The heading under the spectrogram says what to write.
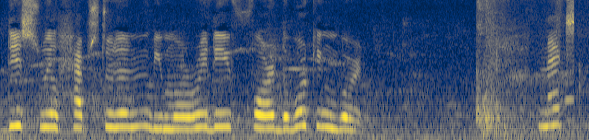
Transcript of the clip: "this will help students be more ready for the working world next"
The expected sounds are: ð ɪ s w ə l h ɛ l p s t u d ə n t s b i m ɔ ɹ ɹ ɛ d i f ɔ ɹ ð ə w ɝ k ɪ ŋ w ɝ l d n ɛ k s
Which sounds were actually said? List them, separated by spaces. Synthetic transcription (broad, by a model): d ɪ s w ə l h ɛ p s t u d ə n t b i m ɔ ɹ ɹ ɛ d i f ɔ ɹ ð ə w ɝ k ɪ ŋ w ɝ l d n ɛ k s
